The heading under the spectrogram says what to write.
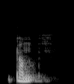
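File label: "bumf", British English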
